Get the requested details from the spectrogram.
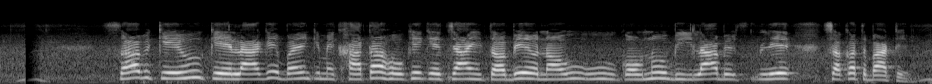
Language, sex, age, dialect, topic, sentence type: Bhojpuri, female, 18-24, Northern, banking, statement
